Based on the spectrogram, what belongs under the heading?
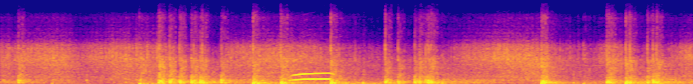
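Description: Fireworks display: a steady crackling hiss with many sharp bangs of bursting shells throughout, and a short rising whistle about three and a half seconds in.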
